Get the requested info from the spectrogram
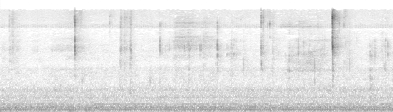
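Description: Close-up mouth sounds of someone chewing a mouthful of creamed spinach, with scattered wet smacks and clicks about a second apart, over a steady low hum.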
